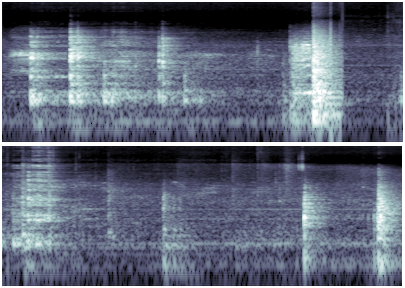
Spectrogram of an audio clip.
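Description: A glass baking dish clattering against a microwave oven as it is handled and slid inside: a series of knocks and clunks, the loudest about three seconds in and two more sharp ones near the end.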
